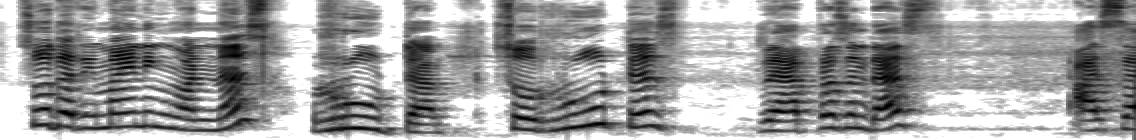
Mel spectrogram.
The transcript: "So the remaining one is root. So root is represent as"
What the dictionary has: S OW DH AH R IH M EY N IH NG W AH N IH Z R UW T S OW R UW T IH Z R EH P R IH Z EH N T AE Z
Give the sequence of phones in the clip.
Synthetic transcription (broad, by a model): S OW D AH R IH M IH N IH NG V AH N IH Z R UW T S OW R UW T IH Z R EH P R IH S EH N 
